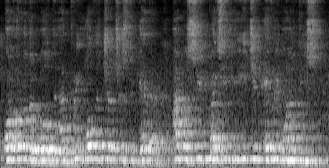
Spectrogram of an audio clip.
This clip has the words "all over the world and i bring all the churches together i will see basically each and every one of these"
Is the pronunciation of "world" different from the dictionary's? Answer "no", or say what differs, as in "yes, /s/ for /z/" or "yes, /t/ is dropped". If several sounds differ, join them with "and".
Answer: no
